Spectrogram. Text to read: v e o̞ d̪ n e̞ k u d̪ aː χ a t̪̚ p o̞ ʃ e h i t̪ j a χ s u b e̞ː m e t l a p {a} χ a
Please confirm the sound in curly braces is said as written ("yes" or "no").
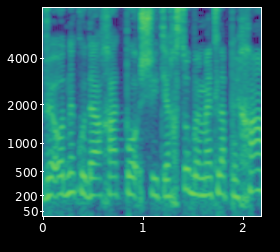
no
